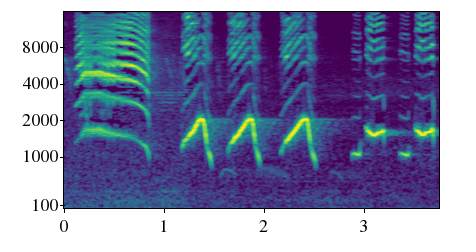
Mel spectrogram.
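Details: Many-voiced black-throated laughingthrush song, played to spur captive birds into singing: a long, drawn-out falling harmonic note, then repeated rising-and-dropping whistled loops, ending in short choppy whistles.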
